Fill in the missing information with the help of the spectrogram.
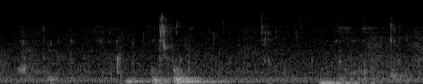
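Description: Close-miked chewing and crunching of crispy fried pork belly (lechon kawali) in kare-kare sauce, with scattered short crackles and a low thump about three seconds in.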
